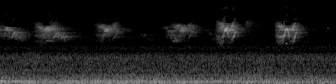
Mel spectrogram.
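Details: Sunrise song of house sparrows: six chirps, softer and blurred at first, then two sharper, louder ones near the end, with a low hum running beneath.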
